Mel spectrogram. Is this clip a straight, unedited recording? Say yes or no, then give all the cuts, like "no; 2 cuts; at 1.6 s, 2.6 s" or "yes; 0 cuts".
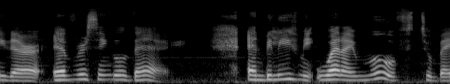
no; 1 cut; at 3.1 s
